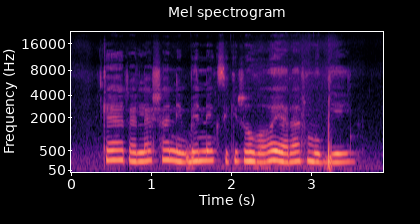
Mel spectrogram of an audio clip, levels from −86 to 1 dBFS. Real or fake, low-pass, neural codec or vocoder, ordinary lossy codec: real; none; none; none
